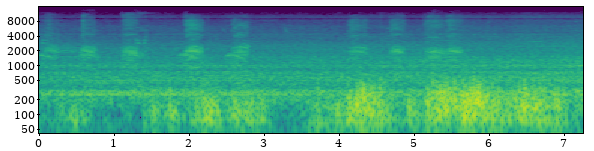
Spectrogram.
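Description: Crows cawing repeatedly, in short harsh calls about every half second. A low rumbling noise grows louder in the second half and becomes the loudest sound.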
